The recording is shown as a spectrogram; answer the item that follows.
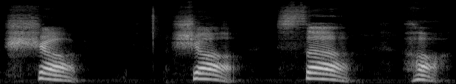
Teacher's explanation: ऊष्म वर्णों का उच्चारण करते समय मुंह से हमें थोड़ी सी सीटी की सी आवाज आती है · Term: ऊष्म व्यंजन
